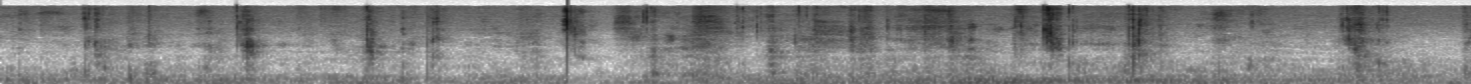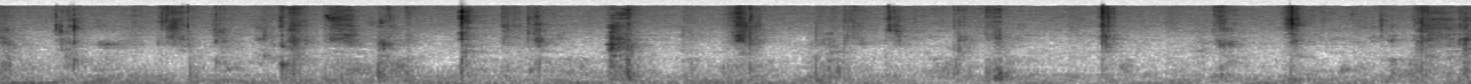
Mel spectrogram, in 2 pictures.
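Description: Close-miked wet chewing and lip smacking as two people eat makai dhido and chicken curry by hand, with many sharp mouth clicks each second.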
